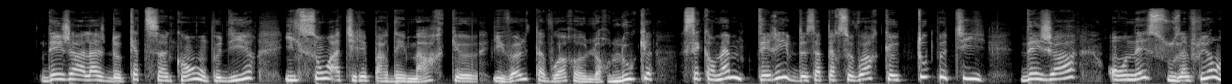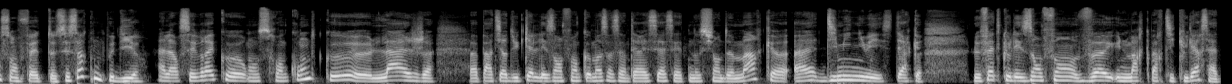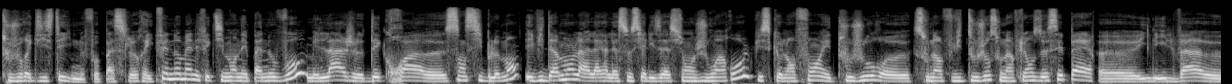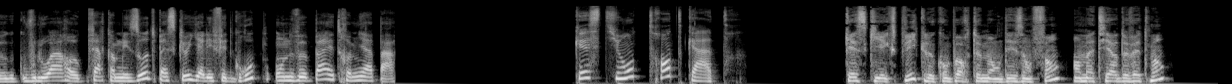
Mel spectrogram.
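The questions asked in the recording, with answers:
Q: Qu'est-ce qui explique le comportement des enfants en matière de vêtements ?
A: La socialisation : l'influence des pairs et l'effet de groupe (ils veulent faire comme les autres)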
